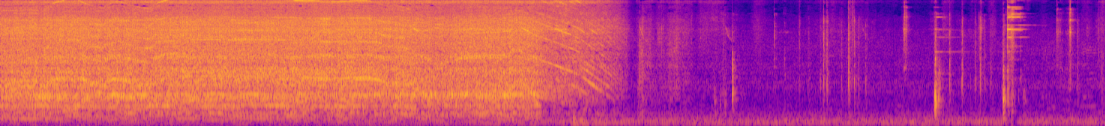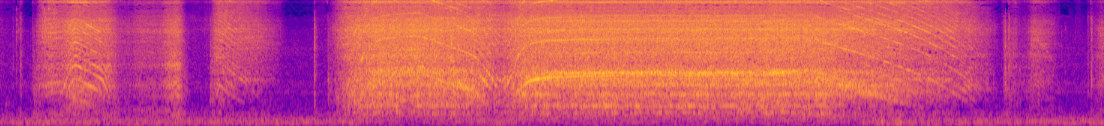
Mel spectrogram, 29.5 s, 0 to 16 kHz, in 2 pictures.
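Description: Electric drill boring into a wooden board with a 1-1/4-inch spade bit, running steadily for about seven seconds, then winding down. Clicks and taps follow as the bit is changed in the chuck, with a few short spurts of the motor. About two-thirds of the way in the drill spins up again, runs steadily for about seven seconds and winds down near the end.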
